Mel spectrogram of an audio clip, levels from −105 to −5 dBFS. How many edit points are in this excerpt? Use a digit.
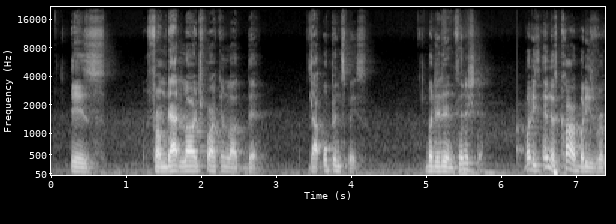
1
